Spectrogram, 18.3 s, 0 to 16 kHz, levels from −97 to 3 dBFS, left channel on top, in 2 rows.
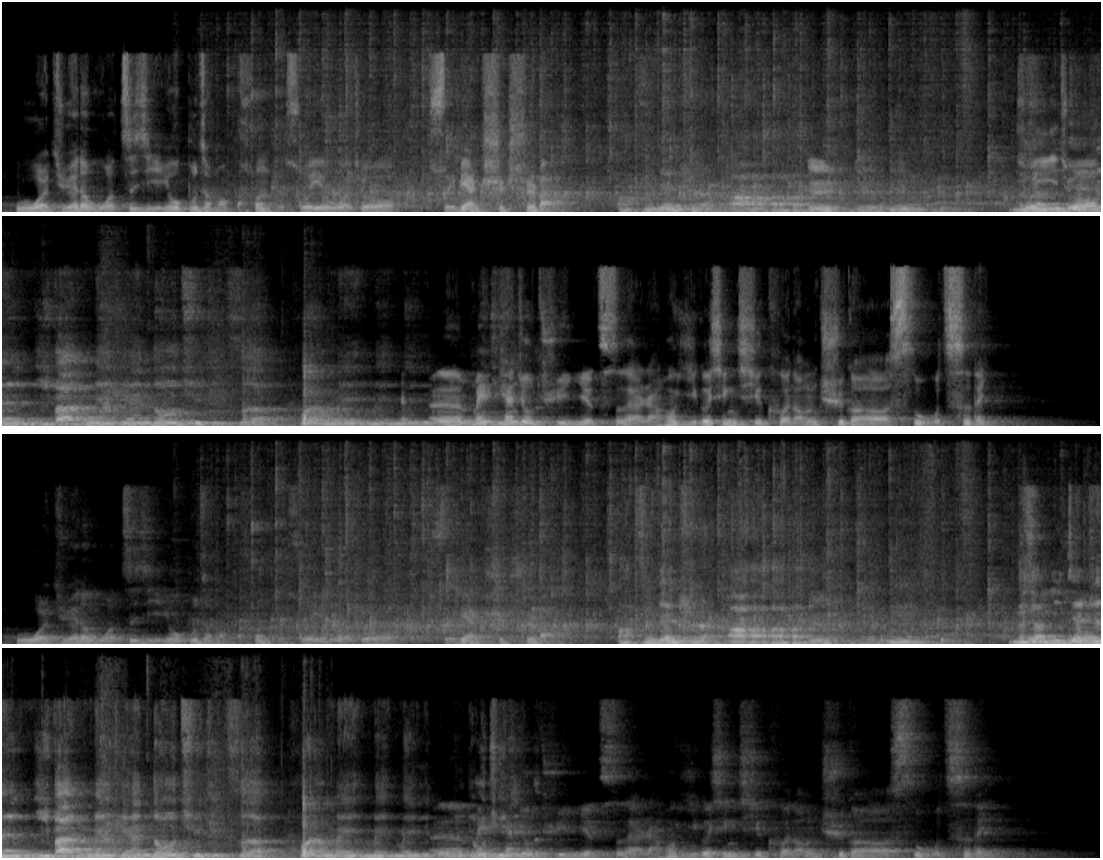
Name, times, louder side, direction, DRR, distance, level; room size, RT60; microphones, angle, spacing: voice 1, 0.1-4.8 6.7-7.7 8.5-9.2 12.5-17.4, left 6 dB, 65° left, 12 dB, 0.3 m, -40 dB
Applause / Crowd, 1.4-9.6, equal, 10° right, 1.5 m, -51 dB
voice 2, 5.1-6.9 7.4-7.7 8.4-13.5, right 3 dB, 35° right, 4 dB, 0.4 m, -36 dB
sound 1, 5.8-8.0 8.4-12.2, right 3 dB, 75° right, 0.8 m, -46 dB
8.1 x 3.6 x 5.1 m, 1.5 s
head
